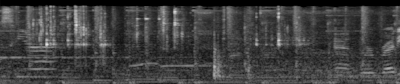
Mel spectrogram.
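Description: Background music, with ice clinking in a glass pitcher and against a glass as a lemon mojito is tipped out to pour. A few sharp clinks, the loudest about two seconds in.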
